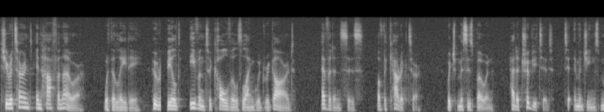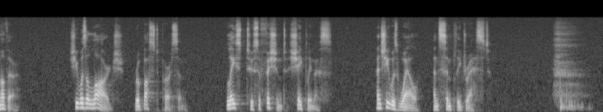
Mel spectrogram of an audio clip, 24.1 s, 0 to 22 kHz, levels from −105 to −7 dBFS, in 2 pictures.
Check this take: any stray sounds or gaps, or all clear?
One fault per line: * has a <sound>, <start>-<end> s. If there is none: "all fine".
* has a dropout, 3.2-3.4 s
* has a sigh, 23.1-24.0 s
